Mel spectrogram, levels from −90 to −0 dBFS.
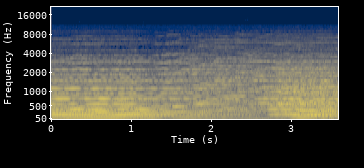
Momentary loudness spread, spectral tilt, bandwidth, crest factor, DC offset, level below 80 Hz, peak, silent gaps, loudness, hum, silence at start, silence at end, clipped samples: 9 LU; -7.5 dB/octave; 8.4 kHz; 12 dB; 1%; -44 dBFS; -4 dBFS; none; -17 LUFS; none; 0 s; 0 s; under 0.1%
